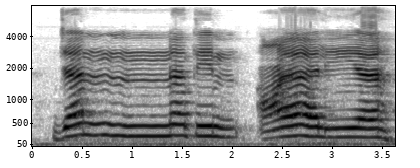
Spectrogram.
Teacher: جیم کو نون سے ملا کر نون پر غنہ کریں گے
